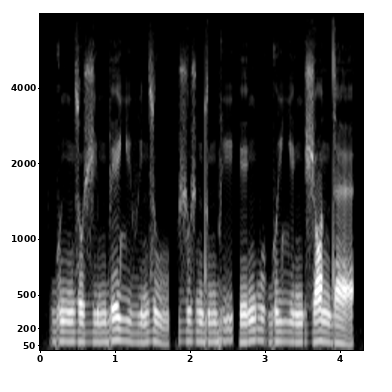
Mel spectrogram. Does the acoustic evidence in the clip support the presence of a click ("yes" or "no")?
no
